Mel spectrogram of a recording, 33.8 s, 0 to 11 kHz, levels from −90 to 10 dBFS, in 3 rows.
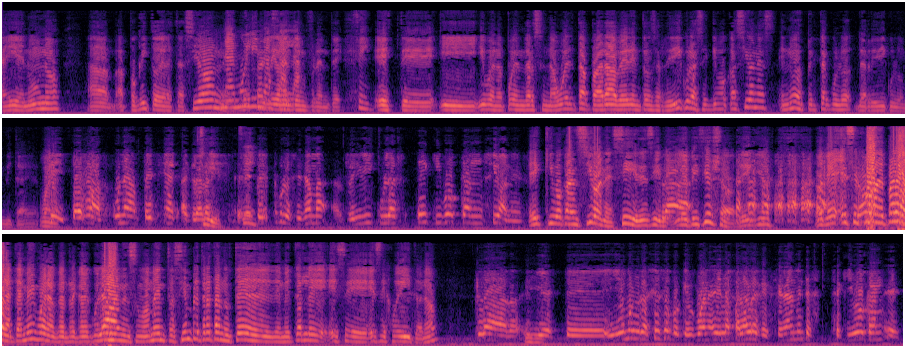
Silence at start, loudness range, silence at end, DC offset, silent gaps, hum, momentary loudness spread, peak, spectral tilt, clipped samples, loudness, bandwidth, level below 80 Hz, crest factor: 0 s; 11 LU; 0.05 s; 0.5%; none; none; 12 LU; -2 dBFS; -3.5 dB/octave; under 0.1%; -24 LUFS; 8.8 kHz; -46 dBFS; 22 dB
